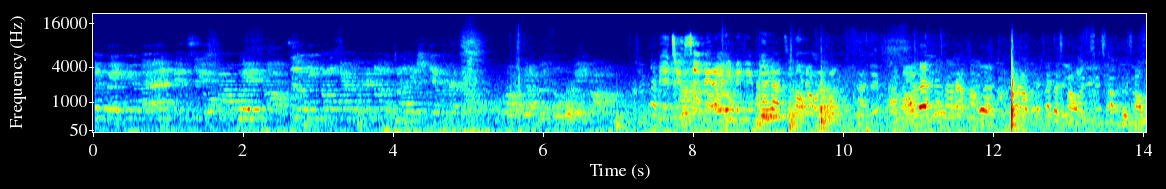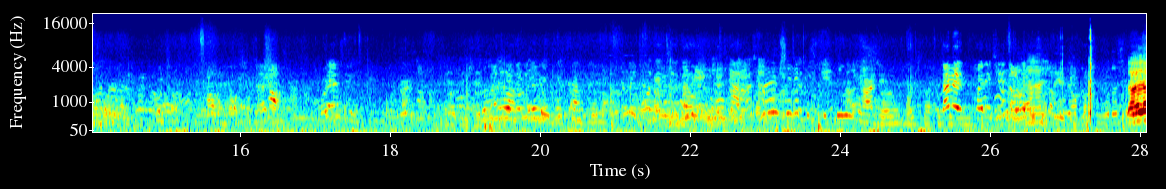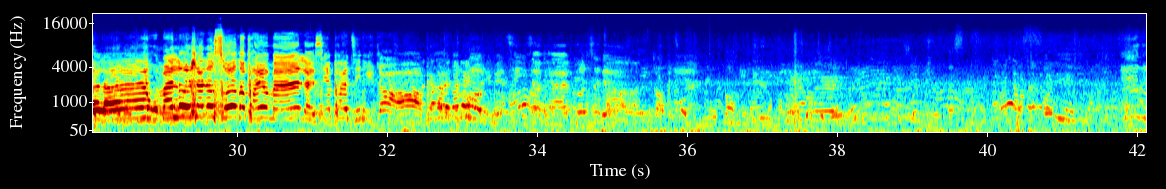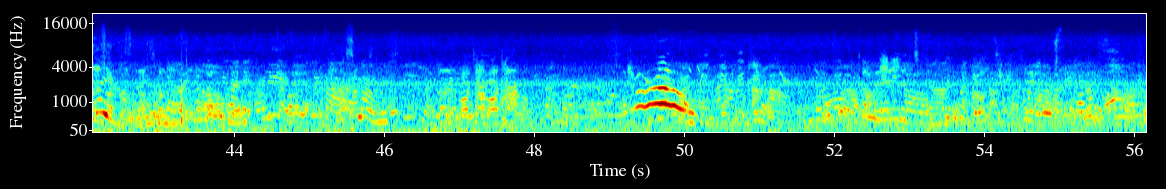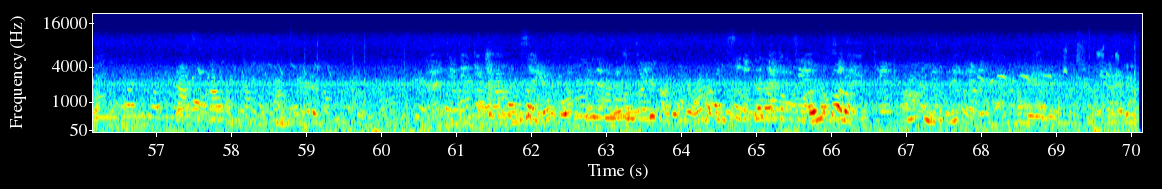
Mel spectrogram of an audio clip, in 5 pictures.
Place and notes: Imperor Secretary Gradens, Suzhou, general ambients and tour guides with megaphones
